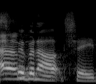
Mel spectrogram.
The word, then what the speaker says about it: Fibonacci: How to pronounce it? Fibonacci. It's Fibonacci.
